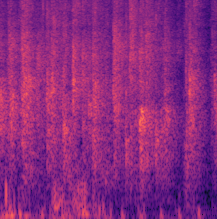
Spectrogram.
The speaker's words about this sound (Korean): 예, 수고하셨습니다. 박수 한번 주시죠.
